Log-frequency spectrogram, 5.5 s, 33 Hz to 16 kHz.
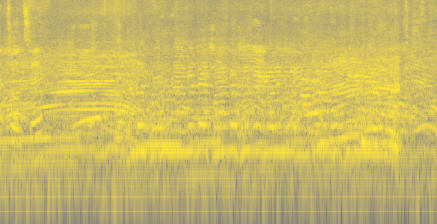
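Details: Bull calves of Friesian and cross breeds offered for sale at Raniganj market in Dinajpur, Bangladesh, 24 April 2025: a sustained, wavering low moo lasting over three seconds, overlapped by other animals and a man talking in the busy crowd.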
